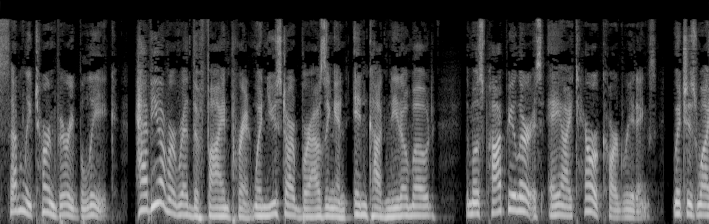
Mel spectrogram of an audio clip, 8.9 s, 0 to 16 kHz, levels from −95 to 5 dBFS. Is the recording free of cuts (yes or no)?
no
